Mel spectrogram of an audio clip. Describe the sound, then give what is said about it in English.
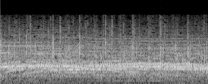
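Police colleagues cheer and clap as a wounded officer leaves the hospital. Dense, steady applause mixes with crowd cheering, loud and unbroken throughout. “His colleagues cheered and clapped as he left the hospital.”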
